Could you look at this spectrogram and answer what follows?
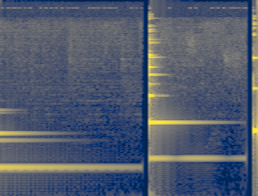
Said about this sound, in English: First, we have a church bell. And there it is ringing. And then I took three different glass bowls from the kitchen and I dinged them with a wooden mallet. And here are those sounds.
